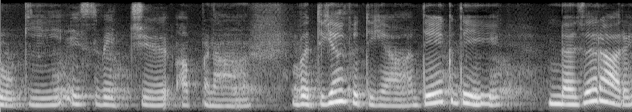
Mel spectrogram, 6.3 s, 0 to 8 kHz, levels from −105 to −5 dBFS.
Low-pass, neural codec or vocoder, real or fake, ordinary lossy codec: 7.2 kHz; codec, 16 kHz, 16 kbps, FunCodec, trained on Chinese and English, 50 frames a second; fake; none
